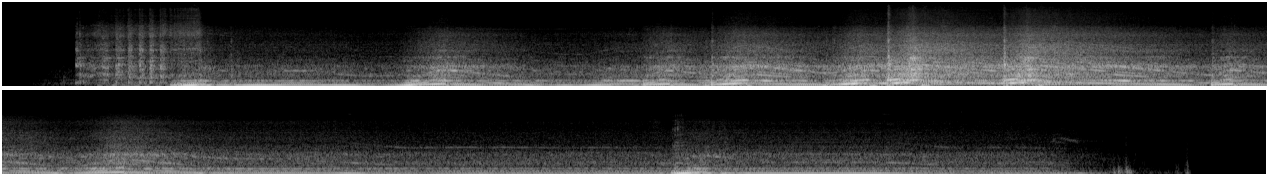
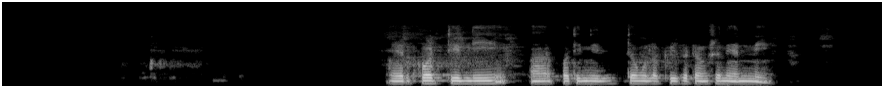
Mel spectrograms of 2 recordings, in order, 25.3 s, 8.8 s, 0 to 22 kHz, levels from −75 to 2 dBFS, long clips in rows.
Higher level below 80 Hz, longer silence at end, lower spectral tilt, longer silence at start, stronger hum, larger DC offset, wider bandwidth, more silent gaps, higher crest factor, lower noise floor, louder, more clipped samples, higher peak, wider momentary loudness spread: first, -28 dBFS vs -66 dBFS; first, 1.35 s vs 1.1 s; about the same, -7 dB/octave vs -7.5 dB/octave; second, 0.75 s vs 1.5 s; neither; neither; first, 16.5 kHz vs 7 kHz; second, none vs 2.28-2.34 s, 2.50-3.76 s; about the same, 20 dB vs 20 dB; first, -66 dBFS vs -56 dBFS; second, -24 LUFS vs -20 LUFS; neither; about the same, -4 dBFS vs -2 dBFS; first, 20 LU vs 6 LU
